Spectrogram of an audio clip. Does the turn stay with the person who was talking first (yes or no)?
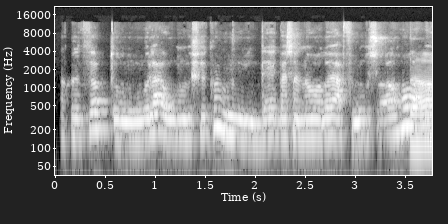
yes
